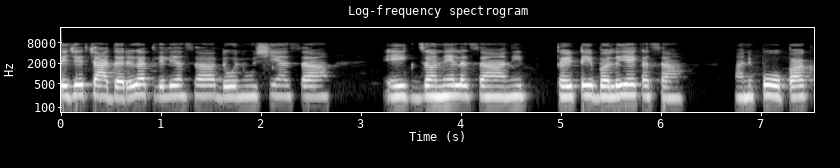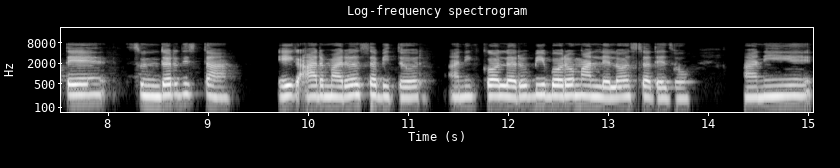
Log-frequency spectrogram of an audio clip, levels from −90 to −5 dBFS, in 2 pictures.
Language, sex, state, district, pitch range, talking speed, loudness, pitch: Konkani, female, Goa, North and South Goa, 205-225 Hz, 125 wpm, -15 LUFS, 215 Hz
